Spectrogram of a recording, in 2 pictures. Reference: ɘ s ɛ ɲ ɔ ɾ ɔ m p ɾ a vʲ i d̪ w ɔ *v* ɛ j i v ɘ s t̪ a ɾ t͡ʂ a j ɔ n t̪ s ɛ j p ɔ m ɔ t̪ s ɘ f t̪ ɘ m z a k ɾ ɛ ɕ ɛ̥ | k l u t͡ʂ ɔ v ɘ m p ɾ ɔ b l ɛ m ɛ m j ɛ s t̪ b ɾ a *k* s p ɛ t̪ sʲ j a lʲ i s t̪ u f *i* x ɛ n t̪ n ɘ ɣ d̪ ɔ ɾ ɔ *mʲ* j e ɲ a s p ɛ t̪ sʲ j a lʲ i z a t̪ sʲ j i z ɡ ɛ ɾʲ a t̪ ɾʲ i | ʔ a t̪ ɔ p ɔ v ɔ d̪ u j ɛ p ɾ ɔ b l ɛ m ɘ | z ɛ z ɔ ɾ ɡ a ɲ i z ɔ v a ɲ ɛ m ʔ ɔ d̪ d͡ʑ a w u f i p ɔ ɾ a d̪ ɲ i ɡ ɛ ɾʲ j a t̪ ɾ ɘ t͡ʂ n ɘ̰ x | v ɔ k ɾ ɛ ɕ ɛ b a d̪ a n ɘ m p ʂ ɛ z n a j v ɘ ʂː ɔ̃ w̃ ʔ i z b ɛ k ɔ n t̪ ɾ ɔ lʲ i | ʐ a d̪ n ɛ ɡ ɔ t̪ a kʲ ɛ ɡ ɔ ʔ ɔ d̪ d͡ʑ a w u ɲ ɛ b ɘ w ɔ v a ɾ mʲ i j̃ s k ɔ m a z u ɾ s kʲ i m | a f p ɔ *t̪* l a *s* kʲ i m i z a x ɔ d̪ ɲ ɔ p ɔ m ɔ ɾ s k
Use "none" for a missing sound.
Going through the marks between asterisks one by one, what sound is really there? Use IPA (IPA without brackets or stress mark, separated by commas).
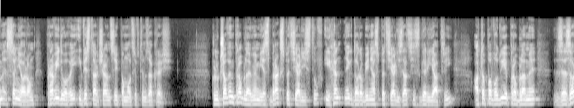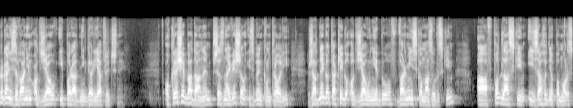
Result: v, k, i, bʲ, d̪, s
